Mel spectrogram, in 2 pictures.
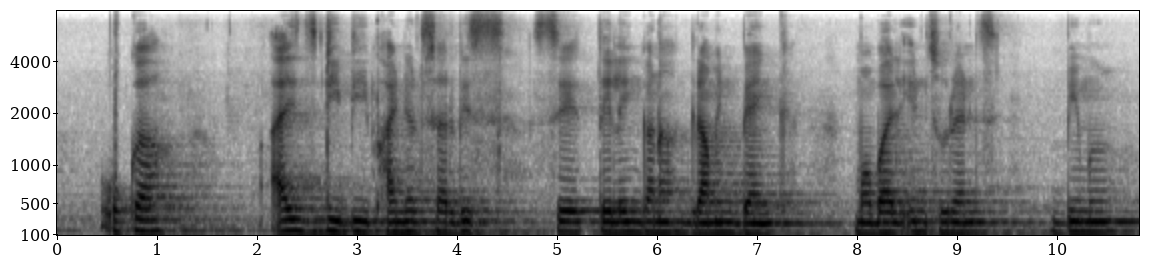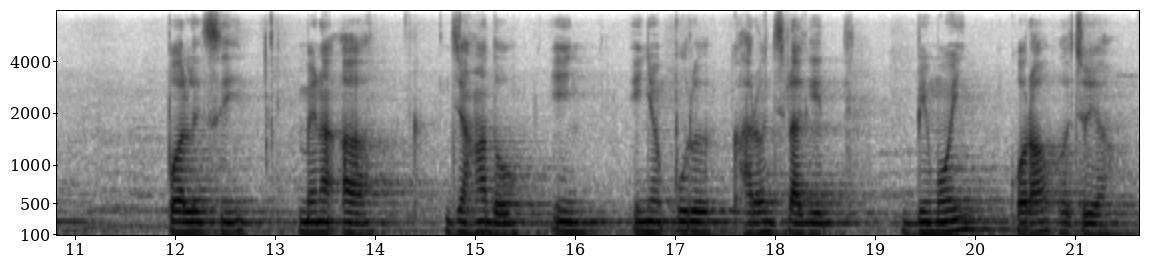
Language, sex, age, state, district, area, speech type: Santali, male, 18-30, West Bengal, Jhargram, rural, read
